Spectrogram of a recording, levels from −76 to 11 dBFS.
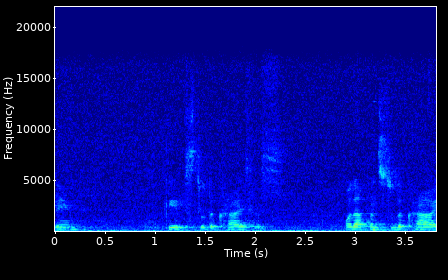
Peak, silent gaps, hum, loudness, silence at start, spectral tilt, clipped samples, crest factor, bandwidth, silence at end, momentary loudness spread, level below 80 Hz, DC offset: -20 dBFS; none; none; -41 LUFS; 0 s; -4 dB/octave; under 0.1%; 20 dB; 18 kHz; 0 s; 12 LU; -52 dBFS; under 0.1%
